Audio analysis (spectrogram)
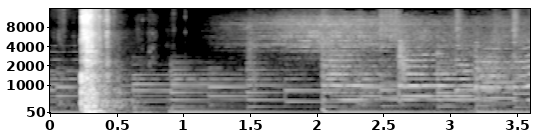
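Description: A Mazda Miata's driver's door shuts with one loud, close thunk, and a loose rattle from worn window bushings follows, fading into a metallic ringing hum.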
